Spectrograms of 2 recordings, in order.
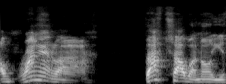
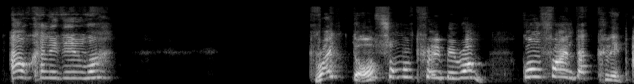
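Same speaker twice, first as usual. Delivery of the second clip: high mock voice. Mocking high-pitched voice rant.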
